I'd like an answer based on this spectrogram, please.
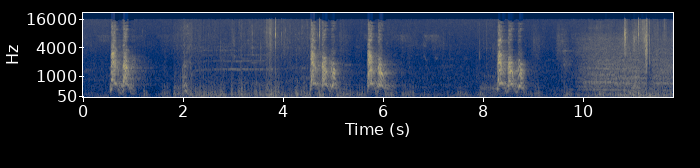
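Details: After playing hide-and-seek with the camera, Zoe, a male Chihuahua, barks with enthusiasm. Scattered high yaps ring out every second or so over low rumbling and handling noise, and a hissing rustle closes the sequence.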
